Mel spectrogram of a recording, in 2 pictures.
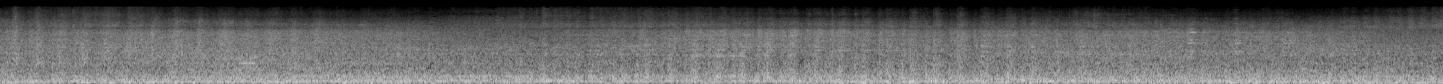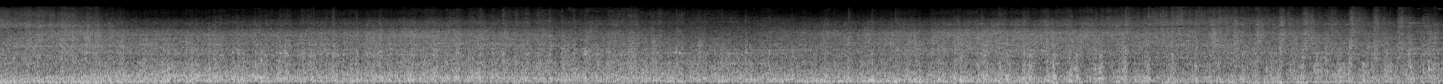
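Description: Freight train cars rolling past at speed: a steady rumble of steel wheels on rail with clickety-clack over the rail joints, as coil steel cars, tank cars, boxcars and a gondola go by.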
